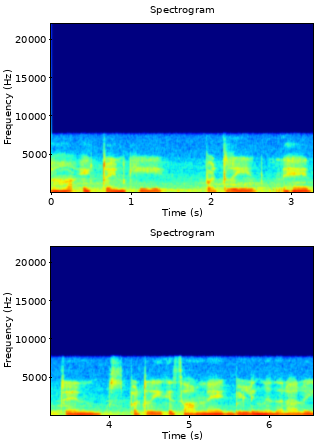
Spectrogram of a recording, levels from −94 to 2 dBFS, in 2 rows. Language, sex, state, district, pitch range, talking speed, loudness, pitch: Hindi, female, Maharashtra, Chandrapur, 200-220 Hz, 135 wpm, -17 LUFS, 210 Hz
